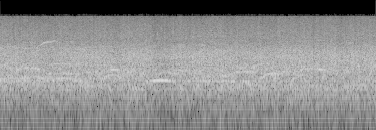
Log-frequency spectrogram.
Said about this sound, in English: And the applause goes on for a long period of time.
